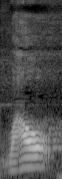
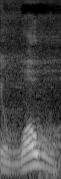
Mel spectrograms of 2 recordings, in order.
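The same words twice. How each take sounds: First: The lips are opened wide and loose. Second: The lips are narrow and tightly rounded. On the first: The speaker calls it wrong. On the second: The speaker calls it right.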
